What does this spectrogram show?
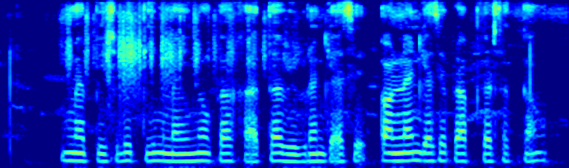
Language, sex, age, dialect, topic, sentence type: Hindi, male, 18-24, Marwari Dhudhari, banking, question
